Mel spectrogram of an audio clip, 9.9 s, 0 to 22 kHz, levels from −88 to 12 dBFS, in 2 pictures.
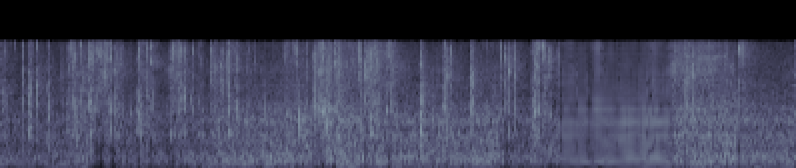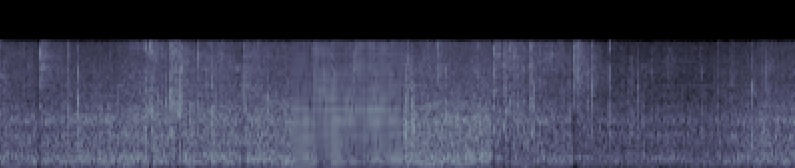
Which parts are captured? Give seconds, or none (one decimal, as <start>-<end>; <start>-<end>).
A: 0.0-3.5; 4.2-6.8; 7.5-9.9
